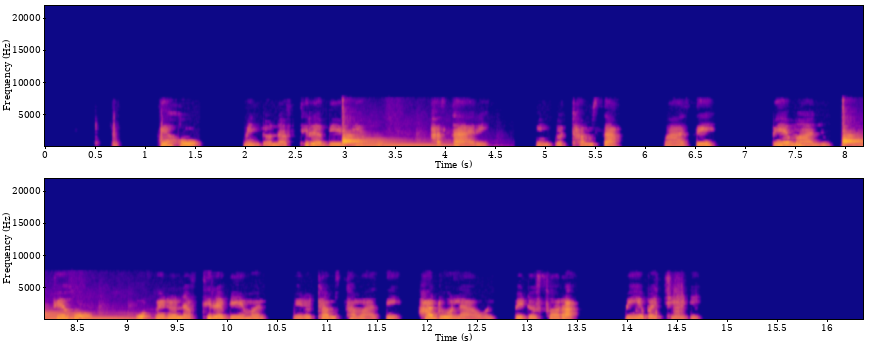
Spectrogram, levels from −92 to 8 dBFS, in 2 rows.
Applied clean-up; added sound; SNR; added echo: none; Bowed string instrument; -3 dB; none.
